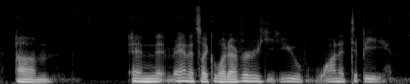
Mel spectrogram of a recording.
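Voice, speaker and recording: Recorded very cleanly against a silent background, a man's dark, mellow tone comes through dry and close with no echo. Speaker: musician and music producer. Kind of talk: casual commentary. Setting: self-recorded audio. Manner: hesitant, many fillers.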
